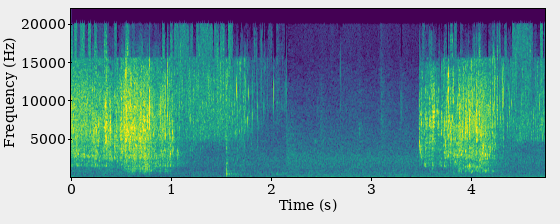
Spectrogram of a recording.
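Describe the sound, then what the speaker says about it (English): Water drips and trickles into a simmering pot of Trinidad-style curry fish with peas, coming in two close splashy bursts at the start and end, with a low steady hum underneath. "Adding some water."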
